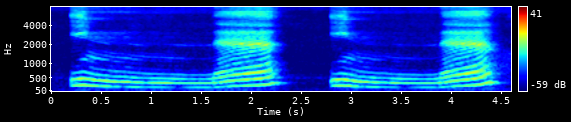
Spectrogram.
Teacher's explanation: ان عندي نون مغنونه بزمن حركتين انا انا انا انا انا انا ومد بعد ان امد الالف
